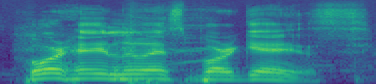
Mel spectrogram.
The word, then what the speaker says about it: Jorge Luis Borges: Who is George Louis Borges? Borges? Am I saying it right? Or Borges? – I don't know. This was also, I believe, the season I started including pronunciations. – Jorge Luis Borges.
